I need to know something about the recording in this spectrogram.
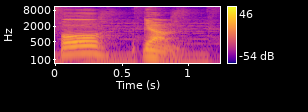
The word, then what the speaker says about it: Fulgham: round receiver Travis Fogle and yes it is pronounced bull dumb see how before this draft I had never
